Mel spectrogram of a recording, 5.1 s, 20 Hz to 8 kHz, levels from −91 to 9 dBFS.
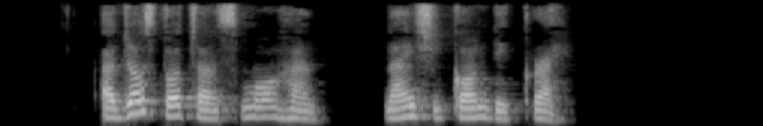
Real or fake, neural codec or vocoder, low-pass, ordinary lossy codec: real; none; 7.2 kHz; MP3, 48 kbps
